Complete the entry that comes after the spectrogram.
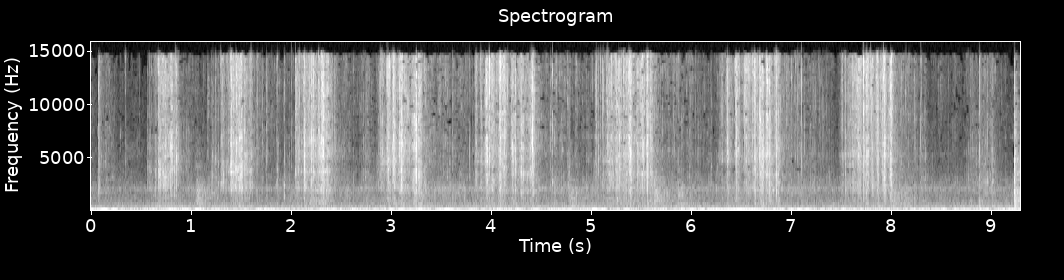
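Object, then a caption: Block of soap scraped with a knife blade. A hand-sized, crumbly, porous pink-and-white soap block is held in the hands and scraped and carved with a metal utility knife blade, so flakes crumble off. Repeated dry, bright scraping strokes crackle over a steady low hum.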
